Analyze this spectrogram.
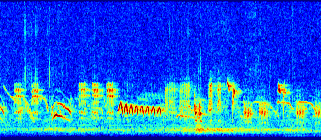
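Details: A male Corn bunting sings on a twig in the Czech Republic: a dry, jangling run of high, scratchy notes with a fast metallic rattle in the middle, like shaken keys.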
